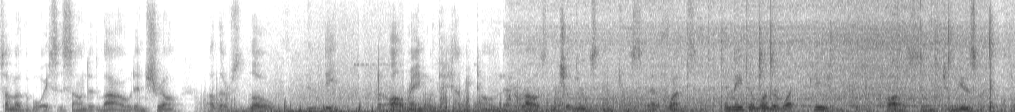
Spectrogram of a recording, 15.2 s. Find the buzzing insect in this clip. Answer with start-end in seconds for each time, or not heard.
7.5-15.1.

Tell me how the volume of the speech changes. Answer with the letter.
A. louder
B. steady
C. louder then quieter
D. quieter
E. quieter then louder
A.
